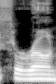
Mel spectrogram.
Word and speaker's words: Theron: She told us, and our producer, it rhymes with heron, the bird, the heron is heron is a bird. It's a duck. It's a thing, right? Yeah. So I said Charlize Theron as opposed to Theron.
